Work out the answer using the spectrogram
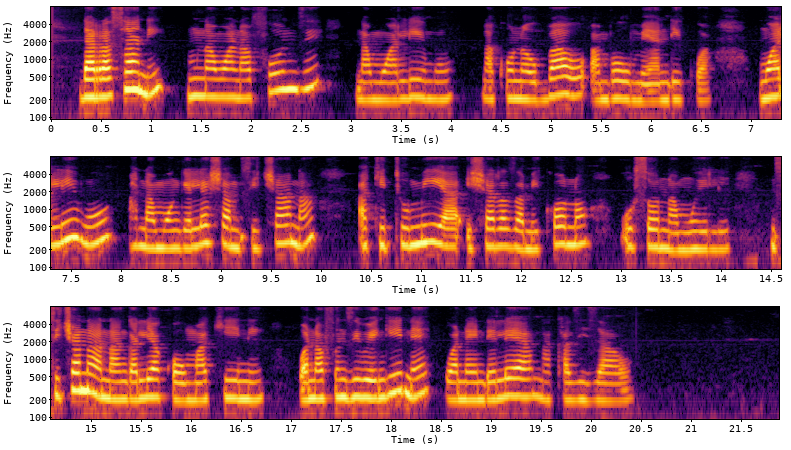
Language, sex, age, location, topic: Swahili, female, 18-24, Nairobi, education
